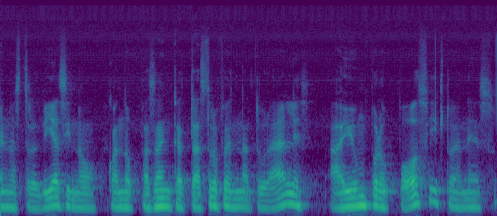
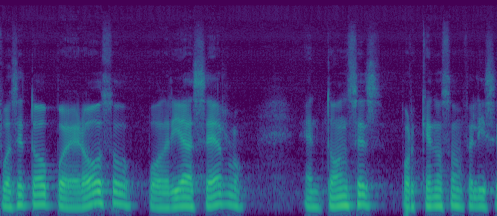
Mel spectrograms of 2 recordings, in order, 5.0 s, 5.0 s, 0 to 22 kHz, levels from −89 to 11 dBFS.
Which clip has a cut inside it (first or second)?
first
